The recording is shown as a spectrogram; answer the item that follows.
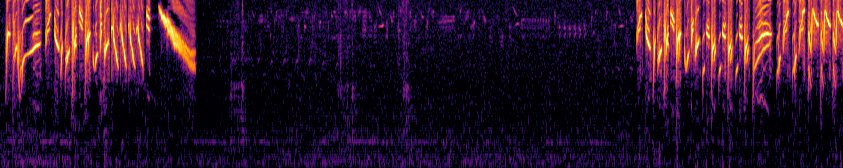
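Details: Goldfinch song used to attract other birds: a rapid twittering trill of high metallic notes ending in a long descending slurred whistle, a silent pause of about four seconds, then another fast tinkling burst.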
